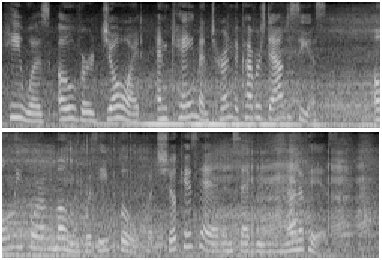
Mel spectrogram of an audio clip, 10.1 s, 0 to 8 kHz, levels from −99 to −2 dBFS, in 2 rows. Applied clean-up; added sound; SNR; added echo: none; Motorcycle; 2 dB; none.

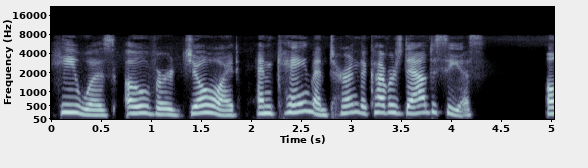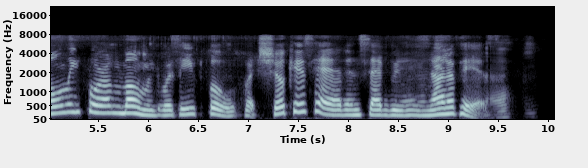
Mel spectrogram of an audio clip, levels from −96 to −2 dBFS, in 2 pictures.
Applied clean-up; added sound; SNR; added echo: neural mask model Resemble Enhance denoiser.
